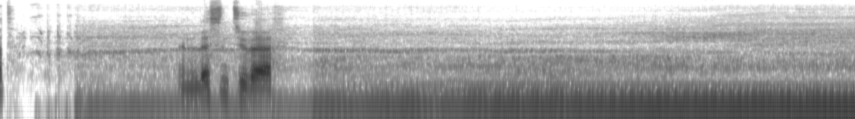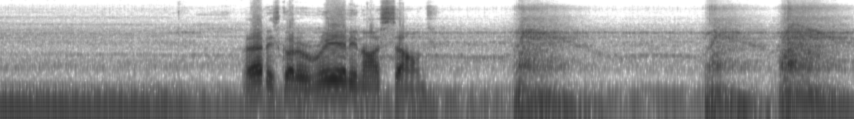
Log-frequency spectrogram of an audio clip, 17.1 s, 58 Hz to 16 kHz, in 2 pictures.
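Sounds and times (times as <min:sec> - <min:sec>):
motorcycle engine idling: 0:00.2 - 0:17.0.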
